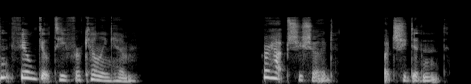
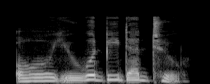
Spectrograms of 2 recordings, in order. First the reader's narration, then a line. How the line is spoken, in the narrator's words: Emery had said, his tone dark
